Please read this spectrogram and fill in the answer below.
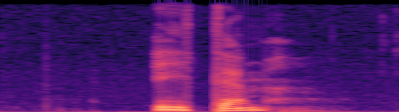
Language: Swedish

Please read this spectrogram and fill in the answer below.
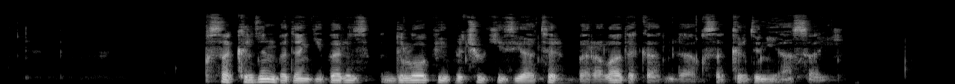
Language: Central Kurdish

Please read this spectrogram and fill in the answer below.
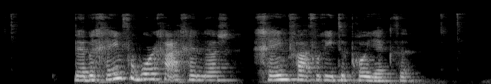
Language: Dutch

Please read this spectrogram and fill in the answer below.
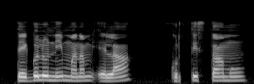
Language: Telugu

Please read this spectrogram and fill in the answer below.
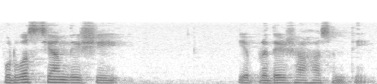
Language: Sanskrit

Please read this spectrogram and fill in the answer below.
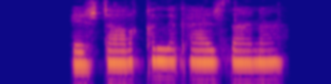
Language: Central Kurdish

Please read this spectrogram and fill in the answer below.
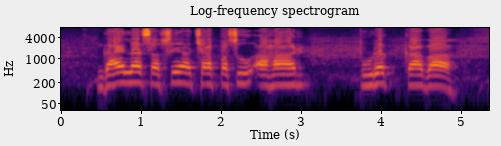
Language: Bhojpuri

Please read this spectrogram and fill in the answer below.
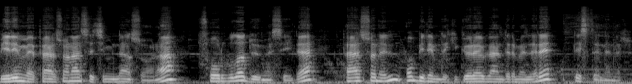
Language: Turkish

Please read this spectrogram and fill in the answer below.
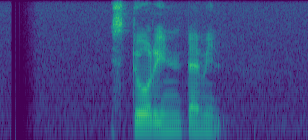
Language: Sinhala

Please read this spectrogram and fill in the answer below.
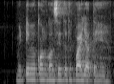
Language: Hindi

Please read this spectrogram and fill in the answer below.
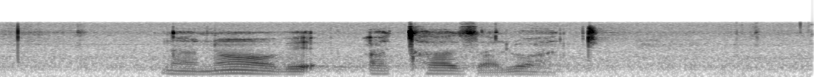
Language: Swati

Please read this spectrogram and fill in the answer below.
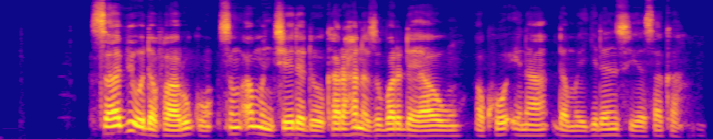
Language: Hausa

